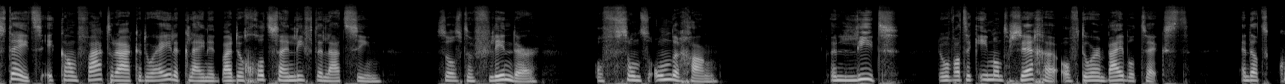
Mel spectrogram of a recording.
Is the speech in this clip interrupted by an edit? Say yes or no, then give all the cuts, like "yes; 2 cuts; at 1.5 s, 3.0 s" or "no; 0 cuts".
yes; 4 cuts; at 1.1 s, 2.2 s, 4.6 s, 10.1 s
